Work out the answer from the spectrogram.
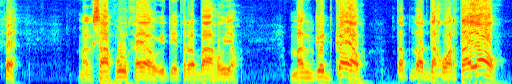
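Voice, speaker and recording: A man's voice: on the high side, expressive, unhurried. A man playing a stern, tight-fisted father in an Ilocano audio drama. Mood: stern, scolding.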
